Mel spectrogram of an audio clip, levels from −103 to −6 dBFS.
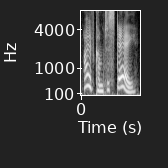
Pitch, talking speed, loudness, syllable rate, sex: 255 Hz, 250 wpm, -16 LUFS, 4.7 syllables/s, female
